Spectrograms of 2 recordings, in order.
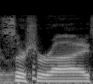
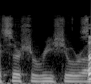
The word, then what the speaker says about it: certiorari: Certiorari. – Certiorari.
